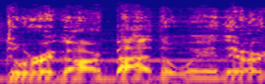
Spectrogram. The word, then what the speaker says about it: duergar: even know of it oh and it is pronounced durgar by the way there are two canonical pronunciations one is durgar the other one is duergar that's literally coming from the top i have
